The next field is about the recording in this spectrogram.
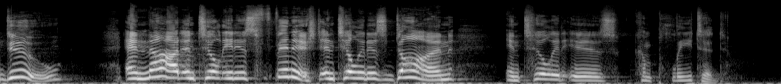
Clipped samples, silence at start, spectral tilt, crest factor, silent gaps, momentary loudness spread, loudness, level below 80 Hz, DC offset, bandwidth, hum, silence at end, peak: under 0.1%; 0 s; -3.5 dB/octave; 14 dB; none; 18 LU; -14 LUFS; -42 dBFS; under 0.1%; 17 kHz; none; 0 s; 0 dBFS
